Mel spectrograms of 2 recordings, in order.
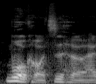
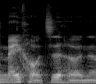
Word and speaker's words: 沒口之河: 我就说，就是，呃，因为这本书叫《墨口之河》还是《美口之河》呢？就会从这边怎么念？ – 我我通常都会说都可以了，但是墨口河是一个我发想的起点，就是东台湾的东部南部就会有一些河，冬天就不会流到海里，会断头在沙滩上。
